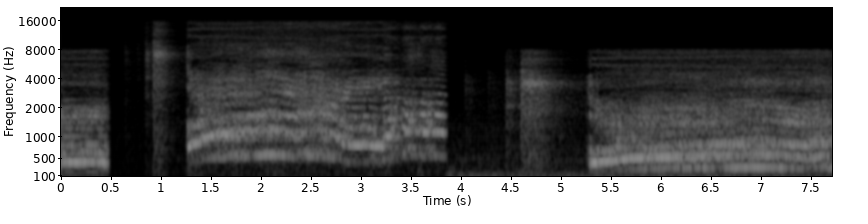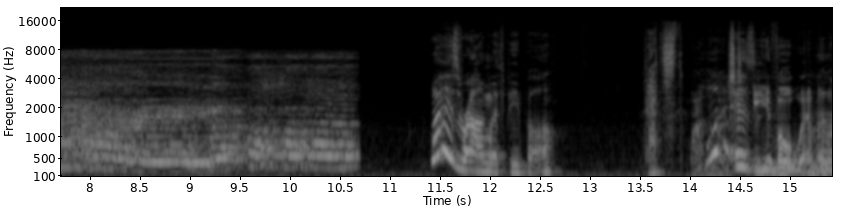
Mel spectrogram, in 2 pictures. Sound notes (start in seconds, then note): 0.0 slowed down scream; 1.2 man screams; 5.2 slowed down scream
